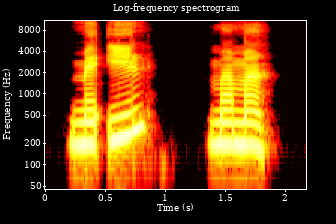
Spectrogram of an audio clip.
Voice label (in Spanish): Palabras en tsotsil, Me'il - Mamá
